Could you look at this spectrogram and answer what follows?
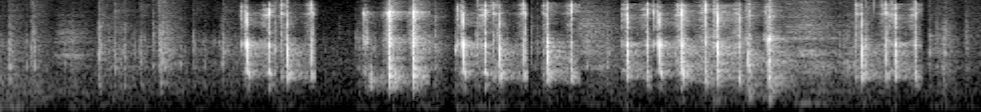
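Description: Fingers type on a computer keyboard while filling in invoice details in a spreadsheet, producing close, crisp bursts of rapid key clicks separated by short pauses.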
